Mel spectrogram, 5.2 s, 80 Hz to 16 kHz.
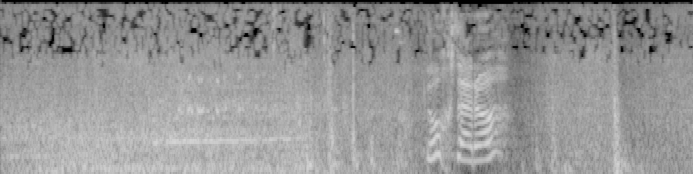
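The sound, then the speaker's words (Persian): A dark four-door car rushes by as its driver tries to run people over, a loud surge of engine and road noise that fades, followed by a brief wavering squeal and a sharp knock. “یه ماشین 4 در تیره بود. اون آقای برنارد بود، میخواست ما رو زیر بگیره.”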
